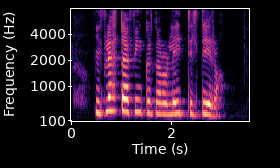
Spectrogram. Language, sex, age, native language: Icelandic, male, 11, Icelandic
